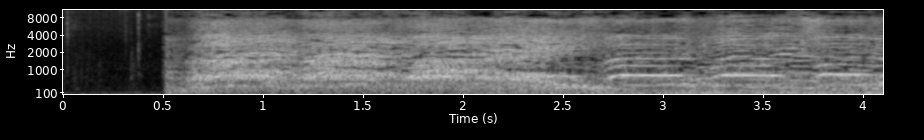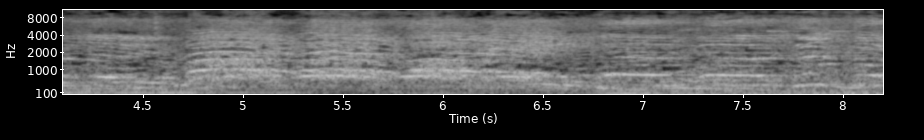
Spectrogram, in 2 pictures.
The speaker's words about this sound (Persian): بر اساس ویدیوهای منتشره، ماموران روز گذشته در مراسم سوگواری سام بیرانوند، جوان تظاهرکننده 20 ساله، به معترضان حمله کردند در حالی که تظاهرکنندگان شعارهایی سر می‌دادند.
